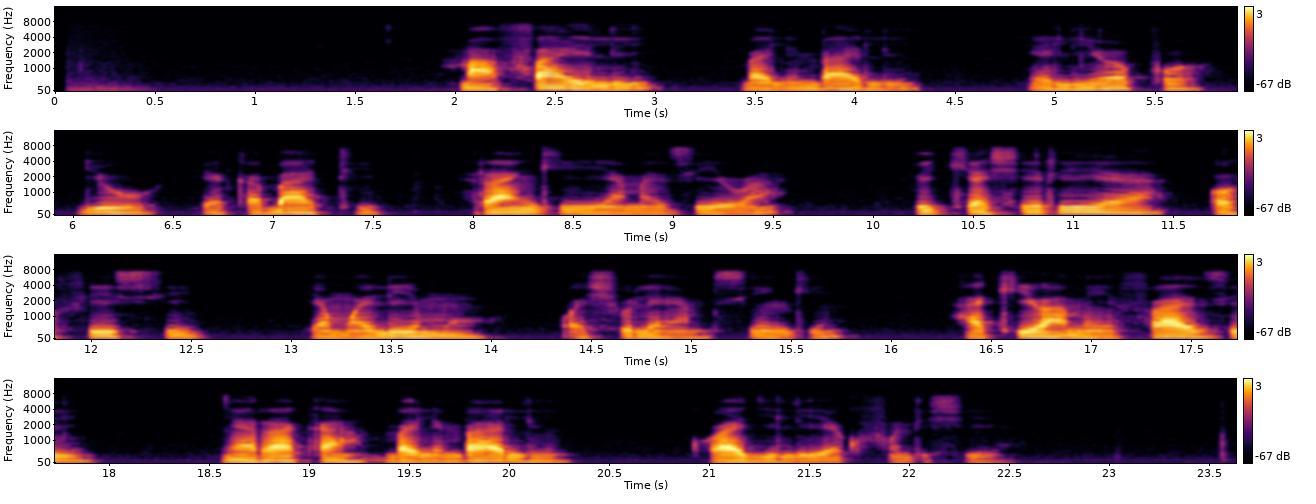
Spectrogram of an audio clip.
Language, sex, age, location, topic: Swahili, male, 18-24, Dar es Salaam, education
